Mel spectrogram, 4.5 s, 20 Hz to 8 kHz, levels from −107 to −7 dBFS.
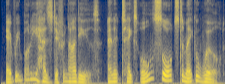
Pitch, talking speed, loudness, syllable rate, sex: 135 Hz, 175 wpm, -17 LUFS, 5.1 syllables/s, male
